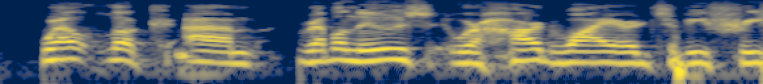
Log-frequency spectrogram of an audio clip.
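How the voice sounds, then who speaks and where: In a plain, everyday voice, a man speaks at a fairly high pitch with ordinary pitch variation. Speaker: media commentator. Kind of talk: interview.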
